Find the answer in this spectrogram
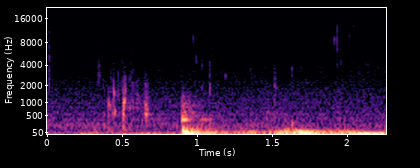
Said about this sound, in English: Use that as an excuse to drink some water.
